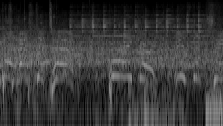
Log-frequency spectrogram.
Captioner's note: bell ringing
